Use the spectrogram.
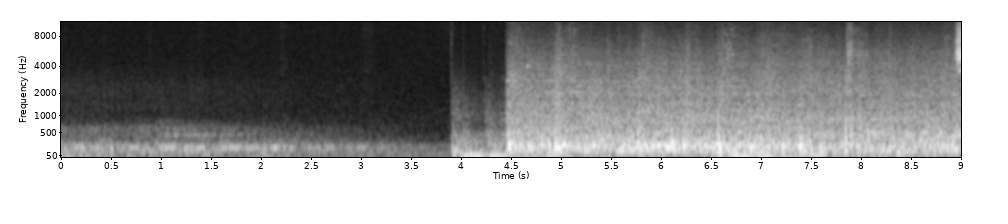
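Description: A train moving through a train yard in the video game Hitman 3: quiet low rumble at first, then from about four seconds a loud, steady rolling clatter of wheels on rails builds and fills the rest of the clip.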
